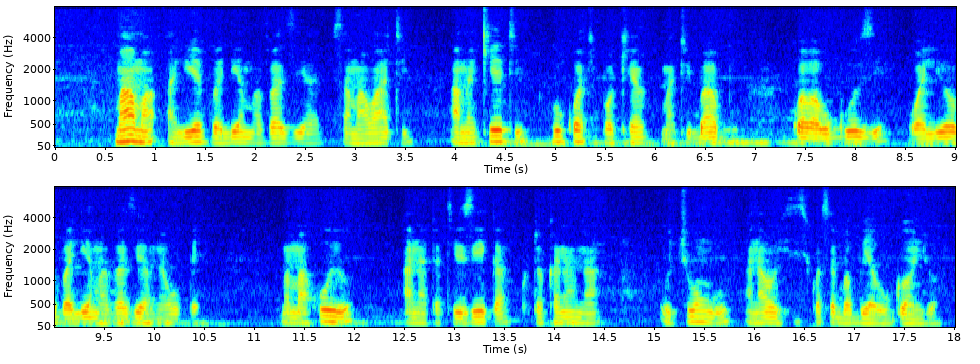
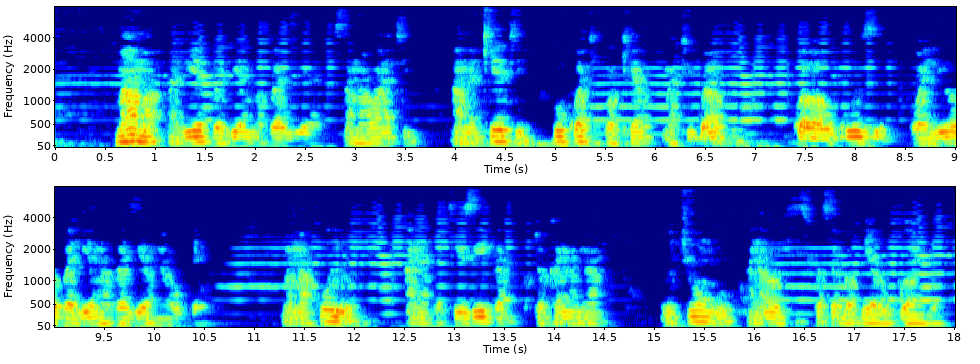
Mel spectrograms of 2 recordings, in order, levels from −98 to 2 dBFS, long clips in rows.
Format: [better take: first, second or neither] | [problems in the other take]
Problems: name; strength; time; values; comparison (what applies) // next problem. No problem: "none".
first | noise reduction (classical method WPE with log-MMSE)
